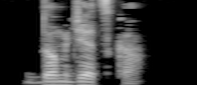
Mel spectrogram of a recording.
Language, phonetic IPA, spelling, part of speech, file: Polish, [ˈdɔ̃mʲ ˈd͡ʑɛt͡ska], dom dziecka, noun, Pl-dom dziecka.ogg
